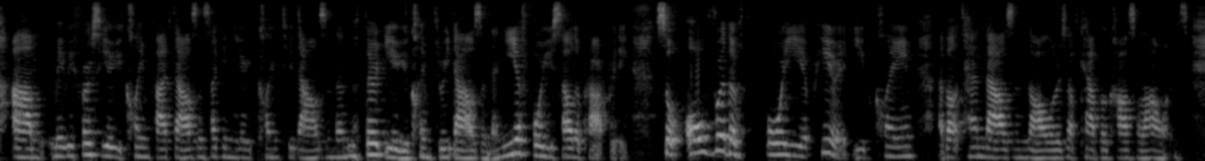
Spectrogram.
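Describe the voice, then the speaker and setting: The voice sounds somewhat breathy and moves at a fairly quick pace. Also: woman, very deep, low pitch for a woman, ordinary pitch variation. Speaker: real estate accountant. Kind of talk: educational explainer to camera. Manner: casual, hesitant with fillers.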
